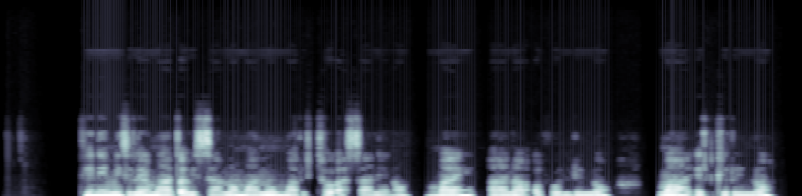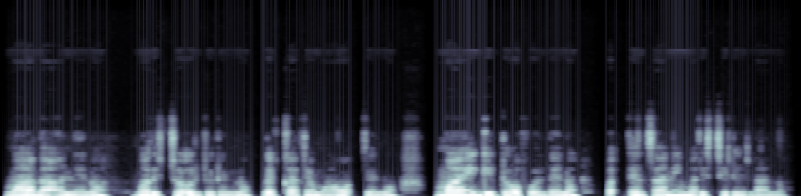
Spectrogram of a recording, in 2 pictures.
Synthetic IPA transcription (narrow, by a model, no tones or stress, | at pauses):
t̪ɪnɪmɪsɪlɛmaːt̪ʼɐβɪsːɐnːɔmanɔmɐɾɪt͡ʃːɔʔɐsːɐnːɛnɔmɐjaːnɐʔɔfɔlːɪnːɔ | maːɪɾkːɪd̪ɪnːɔ | maːlɐʔɐnːɛnɔ | mɐɾɪt͡ʃːɔd̪ːɪd̪ɪnːɔlɛkːɐt̪ɛmaːwɔd̪̥ːɛnɔmɐjɡɪd̪ːɔːfɔlːɛnɔb̥ɐt̪ːɛnsɐnɪmɐɾɪt͡ʃːɪliːlːɐnːɔ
